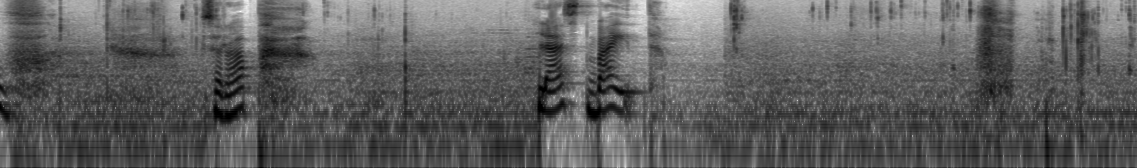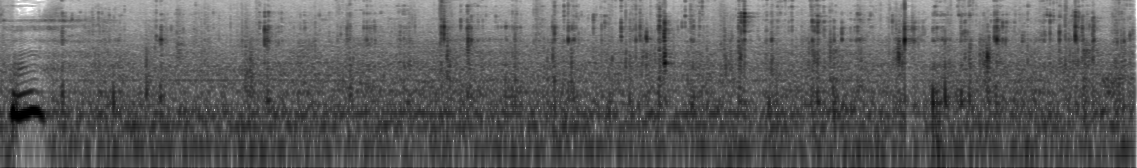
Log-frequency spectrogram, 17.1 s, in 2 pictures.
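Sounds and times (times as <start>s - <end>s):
wet chewing clicks and smacks: 2.4s - 3.2s, 5.5s - 8.6s, 9.4s - 17.0s.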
